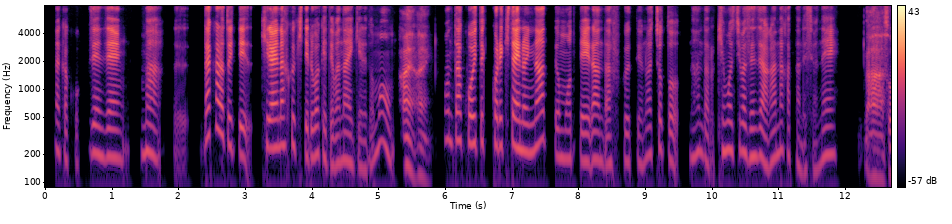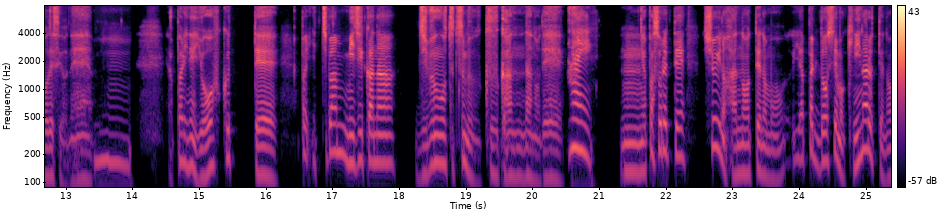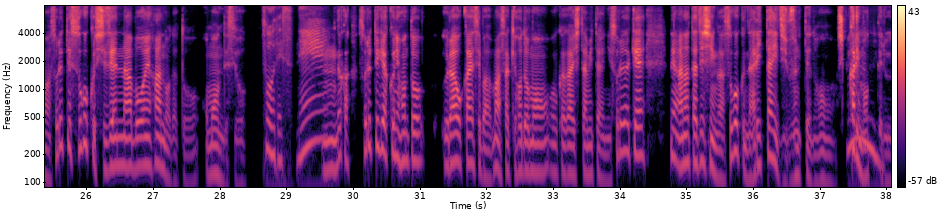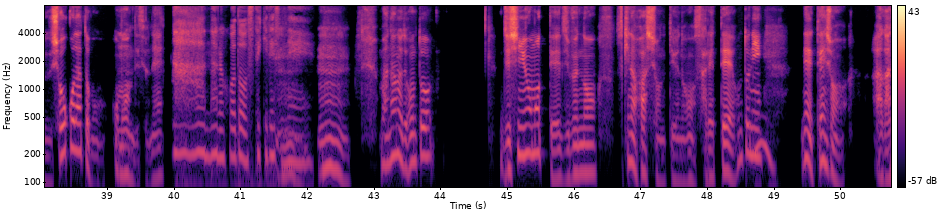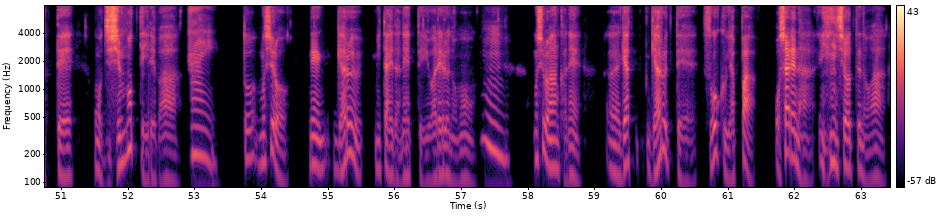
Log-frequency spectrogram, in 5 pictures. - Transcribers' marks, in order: other background noise; tapping; laughing while speaking: "印象ってのは"
- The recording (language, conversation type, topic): Japanese, advice, 他人の目を気にせず服を選ぶにはどうすればよいですか？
